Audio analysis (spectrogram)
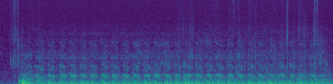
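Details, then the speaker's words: Newly installed engine that ran fine until a pop/hiss while revving, oil in coolant: starter cranks steadily around two beats a second, even rhythm, no firing even with more gas; owner suspects one cylinder lacks compression, spark, fuel or head gasket. "No change. So it may be one cylinder doesn't have compression or something like that, and we'll have to dig into it, but that's where we're at right now."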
